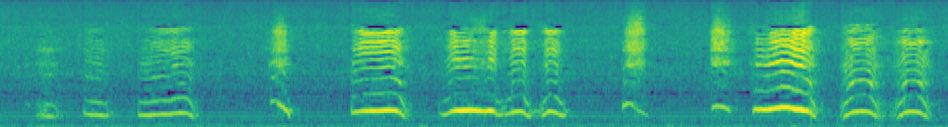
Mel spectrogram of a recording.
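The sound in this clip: A person crying in faint, whimpering bursts: a string of short, wavering, high-pitched sobs and wails separated by brief pauses.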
